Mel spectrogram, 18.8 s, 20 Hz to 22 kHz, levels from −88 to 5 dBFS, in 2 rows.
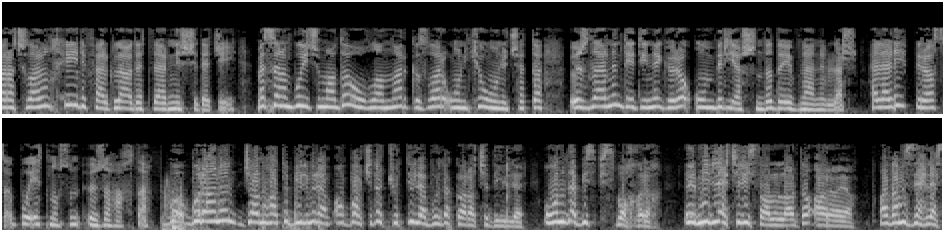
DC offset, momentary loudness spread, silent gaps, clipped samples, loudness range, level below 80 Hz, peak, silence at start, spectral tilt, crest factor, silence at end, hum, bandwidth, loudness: under 0.1%; 6 LU; none; under 0.1%; 2 LU; -44 dBFS; -4 dBFS; 0 s; -4 dB/octave; 14 dB; 0 s; none; 8.8 kHz; -18 LUFS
